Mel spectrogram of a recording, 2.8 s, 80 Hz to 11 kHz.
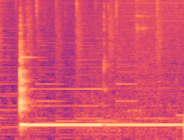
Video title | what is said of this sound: Ofício Professor 01 | aquele diapasão passou a vibrar porque ele recebeu energia do primeiro através do ar esse fenômeno da ressonância que é uma transmissão de energia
